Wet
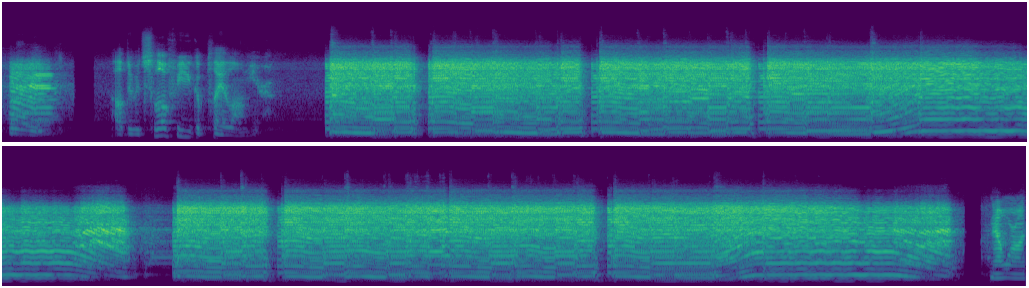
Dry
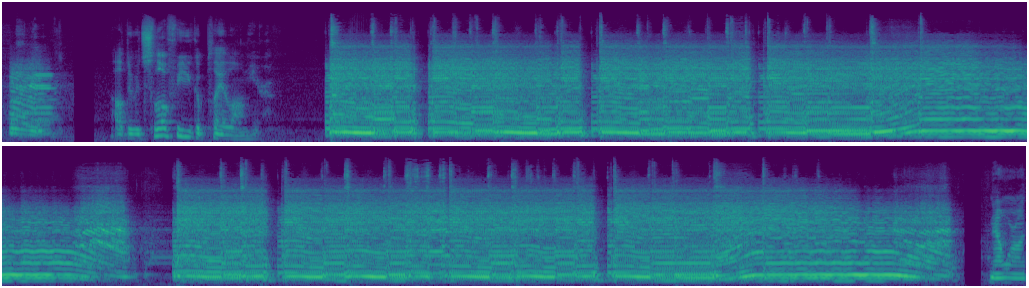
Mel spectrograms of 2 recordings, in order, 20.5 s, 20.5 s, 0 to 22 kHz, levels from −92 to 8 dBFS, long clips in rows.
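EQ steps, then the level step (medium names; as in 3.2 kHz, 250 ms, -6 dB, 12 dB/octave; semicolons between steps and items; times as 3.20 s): resonant high-pass 1.6 kHz, resonance Q 2.1; resonant low-pass 3.5 kHz, resonance Q 6.4; distance through air 100 m; +6.5 dB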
